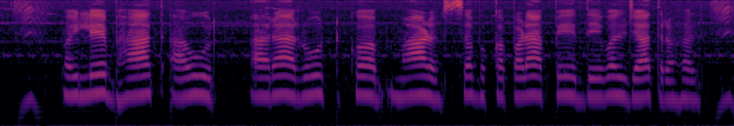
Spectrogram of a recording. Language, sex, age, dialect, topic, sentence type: Bhojpuri, female, 25-30, Western, agriculture, statement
